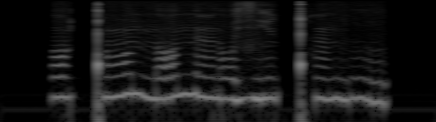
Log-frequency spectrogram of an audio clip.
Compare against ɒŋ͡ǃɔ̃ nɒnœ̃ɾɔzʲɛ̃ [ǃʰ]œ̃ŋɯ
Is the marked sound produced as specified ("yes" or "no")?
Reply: yes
